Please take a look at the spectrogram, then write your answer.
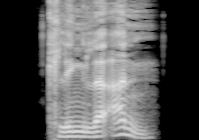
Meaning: inflection of anklingeln: 1. first-person singular present 2. first/third-person singular subjunctive I 3. singular imperative
- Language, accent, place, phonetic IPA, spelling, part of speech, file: German, Germany, Berlin, [ˌklɪŋlə ˈan], klingle an, verb, De-klingle an.ogg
